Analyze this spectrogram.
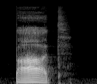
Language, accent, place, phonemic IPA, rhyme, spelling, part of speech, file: German, Germany, Berlin, /baːt/, -aːt, bat, verb, De-bat.ogg
- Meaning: first/third-person singular preterite of bitten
